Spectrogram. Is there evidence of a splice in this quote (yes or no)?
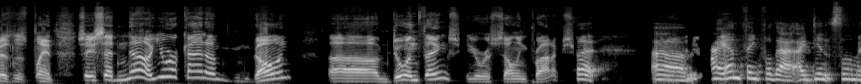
yes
